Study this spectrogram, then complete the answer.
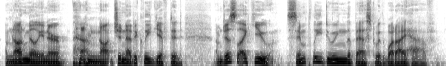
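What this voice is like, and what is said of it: Canadian Albertan accent. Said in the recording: “I'm an easygoing Canadian, if you didn't guess from my outrageous Albertan accent”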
